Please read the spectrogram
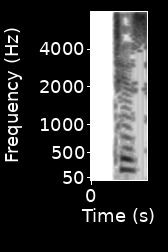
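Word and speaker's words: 'Tis: Tis so. Tis so. It is를 tis라고 발음하는 건 시적인 표현입니다.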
